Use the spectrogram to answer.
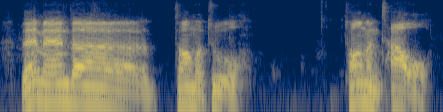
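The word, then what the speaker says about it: Tomintoul: and uh tom atul tom and towel is how you pronounce it there's a lot of indie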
